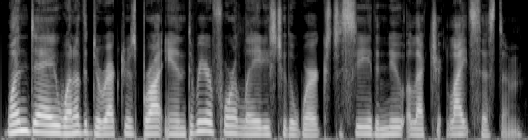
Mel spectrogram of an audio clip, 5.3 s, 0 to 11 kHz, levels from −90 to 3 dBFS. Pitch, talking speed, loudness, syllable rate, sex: 165 Hz, 250 wpm, -19 LUFS, 5.9 syllables/s, female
